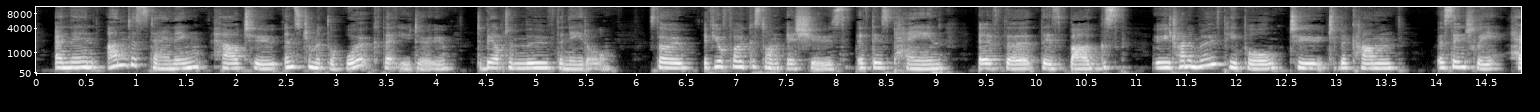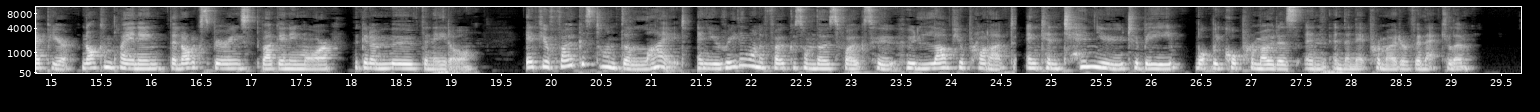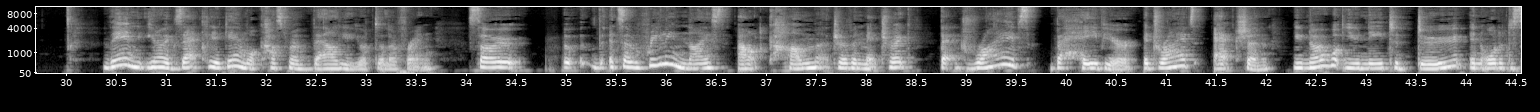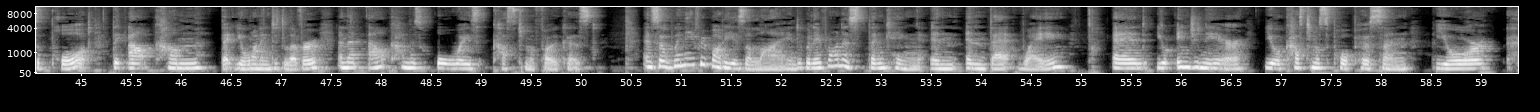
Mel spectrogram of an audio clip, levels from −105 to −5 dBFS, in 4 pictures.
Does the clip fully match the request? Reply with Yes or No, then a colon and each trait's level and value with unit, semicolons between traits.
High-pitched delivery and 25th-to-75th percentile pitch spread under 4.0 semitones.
Yes: high, 205 Hz; average, 2.9 semitones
